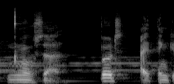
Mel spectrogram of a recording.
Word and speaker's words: Xhosa: Hence, Xhosa is usually pronounced something like Ngosa.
